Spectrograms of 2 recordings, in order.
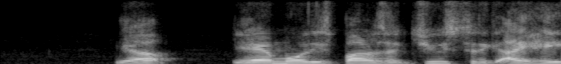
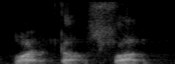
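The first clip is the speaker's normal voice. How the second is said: under-the-breath what the fuck, much softer; whispered disbelief; 12 dB quieter than usual. Real, not acted. Streamer stunned by a weak lift, whispered disbelief.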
